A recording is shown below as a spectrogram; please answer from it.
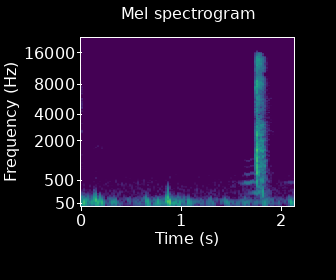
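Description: Flintlock rifle (.45 caliber Kibler Southern Mountain Rifle) snapping and flashing its priming in the pan, a single short sharp pop near the end, with a faint click at the start. The main charge does not fire: a flash in the pan.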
